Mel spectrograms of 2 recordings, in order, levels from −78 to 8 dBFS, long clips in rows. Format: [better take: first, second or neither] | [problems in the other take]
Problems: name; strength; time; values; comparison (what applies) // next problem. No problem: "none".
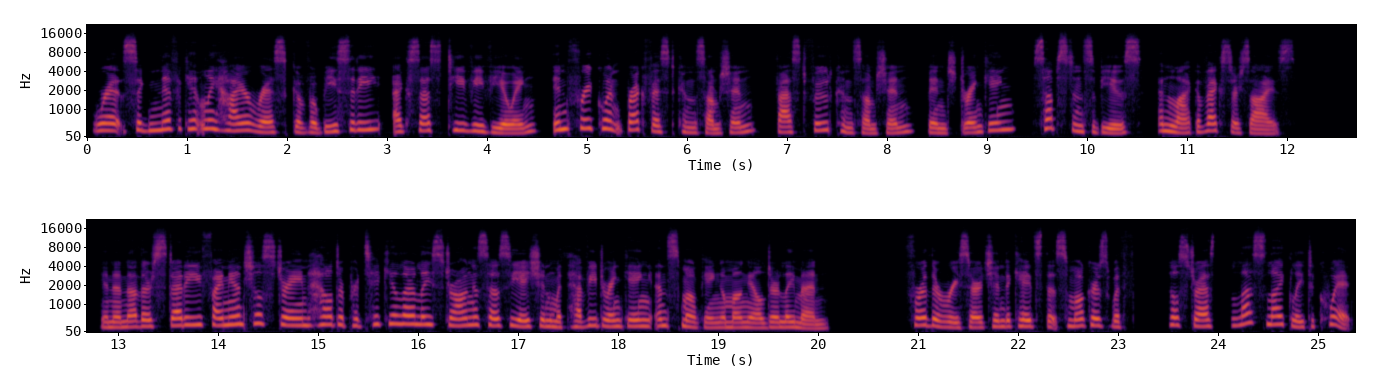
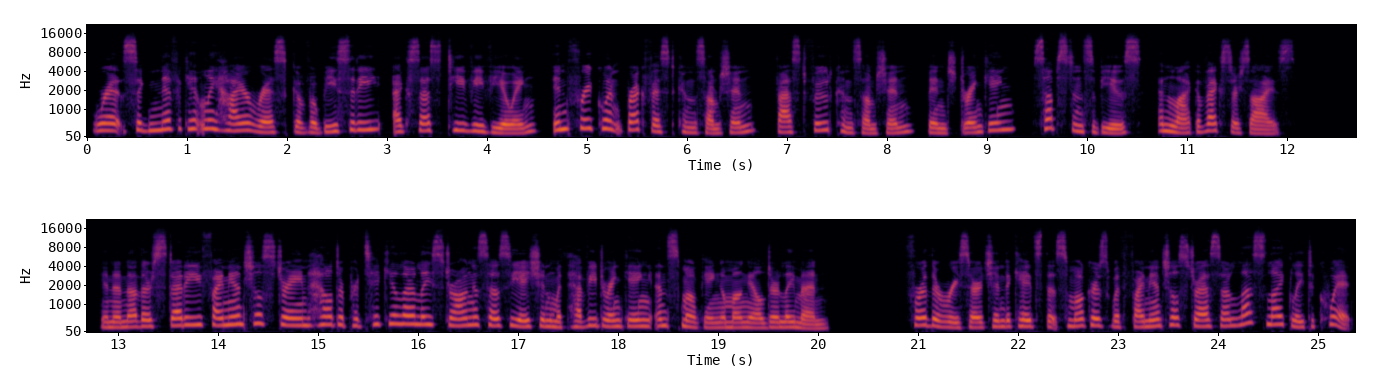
second | audio cutting out; at 23 s and at 24 s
